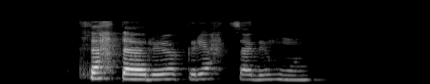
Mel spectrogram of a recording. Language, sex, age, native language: Icelandic, female, 18-19, Icelandic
